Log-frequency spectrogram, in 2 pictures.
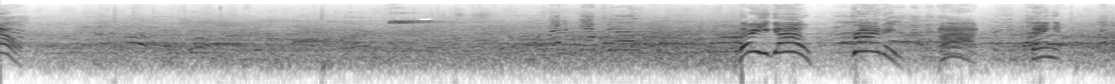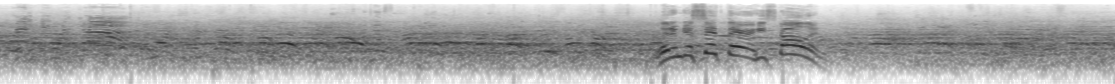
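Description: A crowd chatters and murmurs throughout a large echoing hall.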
